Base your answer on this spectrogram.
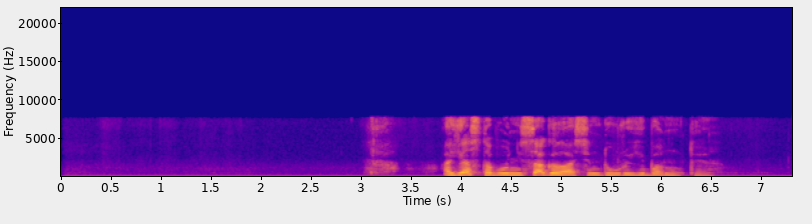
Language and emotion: Russian, angry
